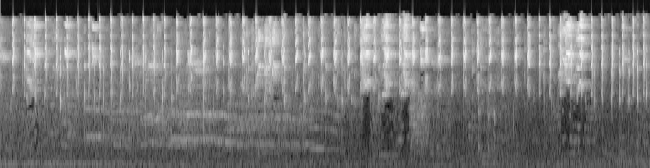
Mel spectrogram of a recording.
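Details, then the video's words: Lovebird male in high breeding condition, a lure for other males to start ngekek: long run of sharp, high chirps, irregular in spacing, mixed with a few short squeaky whistles. "Masteran Lovebird Jantan Birahi Tinggi || Pancingan Birahi Lovebird Jantan"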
